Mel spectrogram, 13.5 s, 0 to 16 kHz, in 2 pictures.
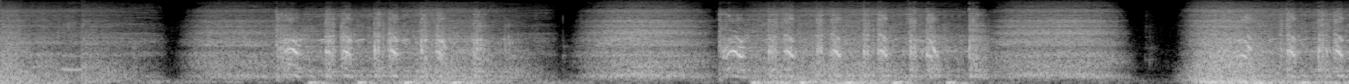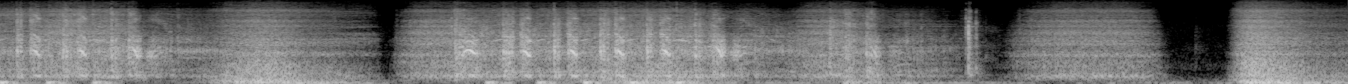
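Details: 2020 Kawasaki KLX 230 after going down in soft sand: repeated bursts of starter cranking with pauses between, engine never catches; cranks but won't start.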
